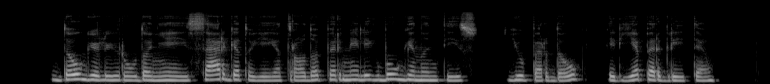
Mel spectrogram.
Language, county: Lithuanian, Alytus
